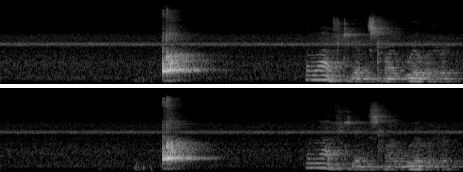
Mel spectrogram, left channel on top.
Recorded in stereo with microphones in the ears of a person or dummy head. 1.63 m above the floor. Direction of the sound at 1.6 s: 5° left (ahead or behind).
